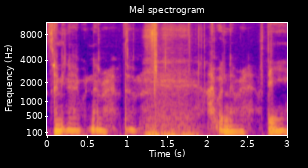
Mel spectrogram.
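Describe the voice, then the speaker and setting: A soft-spoken man with a medium pitch talks in a relaxed, calm tone that is somewhat breathy, with ordinary pitch variation. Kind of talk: ASMR ramble.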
